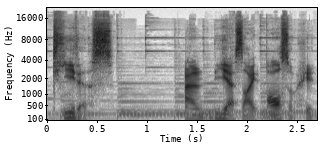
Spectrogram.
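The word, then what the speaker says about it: Tidus: His name is canonically pronounced Tetus.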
